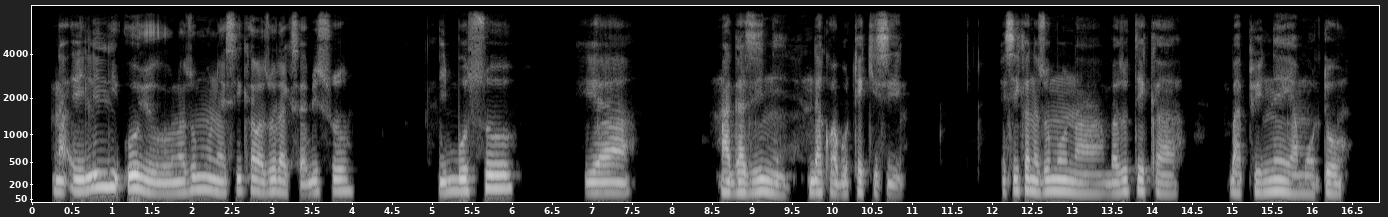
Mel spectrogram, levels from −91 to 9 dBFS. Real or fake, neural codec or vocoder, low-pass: real; none; 7.2 kHz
